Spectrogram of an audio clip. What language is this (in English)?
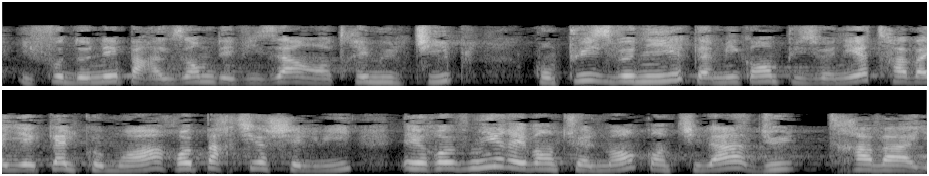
French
